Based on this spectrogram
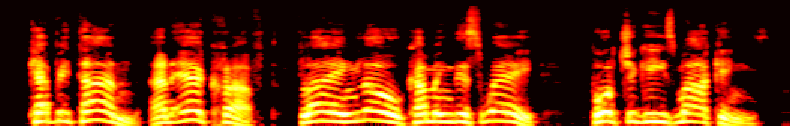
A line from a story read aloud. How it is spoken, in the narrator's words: the lieutenant shouted into von Kleiner's face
